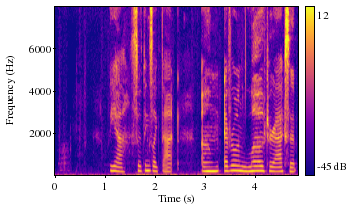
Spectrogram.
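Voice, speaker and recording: A young woman gently rambling in a soft-spoken ASMR style over gameplay, with whispered asides, close to the microphone. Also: medium pitch. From United States. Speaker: gaming channel host. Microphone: close microphone, spoken softly.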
